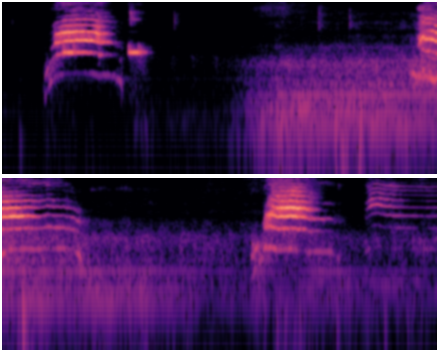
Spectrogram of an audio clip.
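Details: Rescued baby kittens Piyo and Yuki in foster care at mealtime, Yuki curious about Piyo's food. Three high, harmonic-rich meows with gaps of about three seconds, the last two drawn out and falling, plus a faint low hum between them.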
